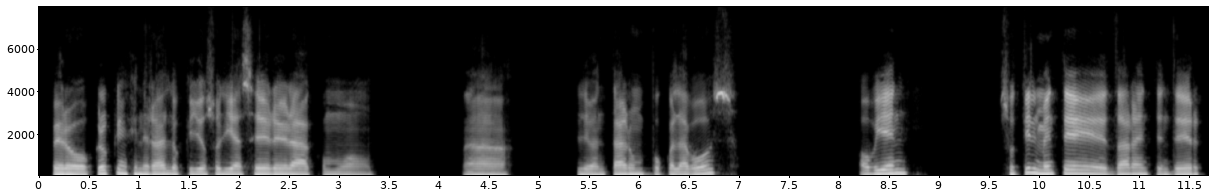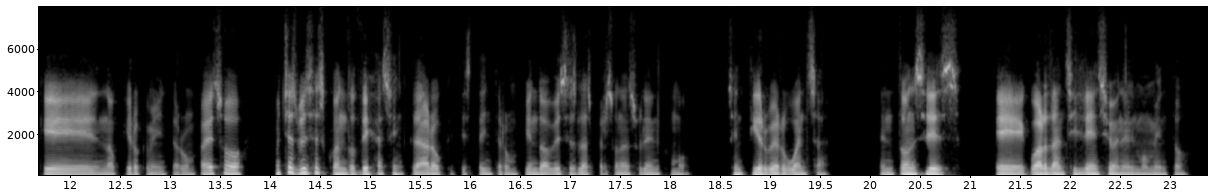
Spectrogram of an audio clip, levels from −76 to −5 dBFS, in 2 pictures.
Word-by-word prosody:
pero 135 -2 +4
creo 165 +1 +2
que 195 - -3
en 175 - +3
general 135 0 +3
lo 140 -1 -1
que 140 -1 -3
yo 135 0 +2
solía 135 -1 +1
hacer 140 +2 +2
era 135 -2 +3
como, 125 -1 -6 0.9
ah, 125 -2 -2 0.6
levantar 130 +2 +1
un 140 0 +1
poco 140 -1 -4
la 130 0 +1
voz 180 +7 +1 1.2
o 160 - -2
bien, 185 +3 +4 0.9
sutilmente 175 -2 +4
dar 150 +2 +2
a 150 - +3
entender 145 +1 0
que 130 -2 +1
no 125 +1 -6
quiero 135 -1 -6
que 130 - -12
me 125 - -5
interrumpa. 130 +3 -7
Eso 165 0 -1 0.3
muchas 195 +2 +1
veces 205 +2 +1
cuando 140 -4 -1
dejas 145 +4 -2
en 130 - -2
claro 130 +2 -2
que 140 0 -23
te 130 - -18
está 130 0 -10
interrumpiendo, 130 +1 -4
a 130 - -2
veces 135 0 -3
las 125 -1 -3
personas 130 +1 -6
suelen 130 0 -5
como 130 +2 -11 0.3
sentir 140 0 +1
vergüenza. 130 +1 -2 0.5
Entonces, 135 0 +2 0.3
eh, 125 -1 +3
guardan 135 -1 +3
silencio 130 0 +1
en 125 - 0
el 120 0 -1
momento. 125 +1 -5
135 Hz, 145 wpm, -23 LUFS, 130-145 Hz, 1.2 s, pero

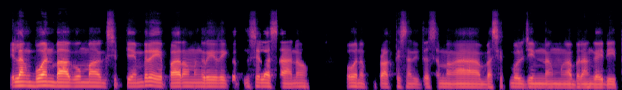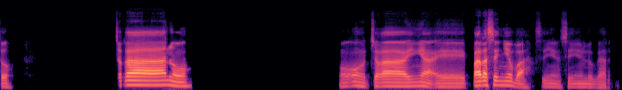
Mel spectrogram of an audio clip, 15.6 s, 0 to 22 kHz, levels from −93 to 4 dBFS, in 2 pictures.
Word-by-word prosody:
ilang 135 0 +1
buwan 140 0 +2
bago 125 -1 +3
mag-Setyembre, 125 +2 -4
eh, 120 - -5
parang 120 +1 -1
nangre-recruit 115 -1 -6
na 115 - -17
sila 120 +1 -4
sa 105 -2 -4
ano, 110 -2 -10 0.4
oo, 120 - -4
nagpa-practice 105 0 -9
na 100 - -10
dito 95 +2 -12
sa 110 - -14
mga 100 -2 -4
basketball 105 +2 -7
gym 105 0 -7
ng 100 0 -8
mga 95 - -5
barangay 95 -1 -5
dito. 95 +1 -8 1.3
'Tsaka, 160 0 +8
ano 135 -6 0 1.9
Oo, 125 +2 -5
'tsaka 125 +2 +2
'yon 130 +2 -5
nga. 125 -2 +1
Eh, 110 0 -5
para 145 +2 +8
sa 160 +1 +3
inyo 150 -1 -2
ba, 95 -3 -2
sa - - -22
inyo 105 -3 -12
sa 105 - -14
inyong 105 0 -11
lugar? 90 -3 -12
115 Hz, 150 wpm, -23 LUFS, 105-125 Hz, 1.9 s, Tsaka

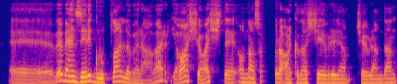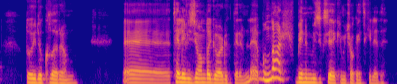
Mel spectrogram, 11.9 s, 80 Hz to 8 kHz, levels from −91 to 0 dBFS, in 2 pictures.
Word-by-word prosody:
eee, 115 - -6
ve - - +4
benzeri 180 -1 +6
gruplarla 150 0 +1
beraber 115 -1 -5
yavaş 145 +8 0
yavaş - - 0
işte 135 -1 -2
ondan 150 0 -1
sonra 175 -2 -3
arkadaş 135 +1 -2
çevrerem 135 -1 0
çevremden 135 +1 -3 0.4
duyduklarım, 130 -3 +1 0.7
eee, 130 -3 -2
televizyonda 140 -2 +4
gördüklerimle 120 - -1
bunlar 260 +2 +3
benim 145 -1 +3
müzik 135 -1 0
zevkimi 125 -2 +1
çok 115 - -4
etkiledi. 115 +1 -10
135 Hz, 115 wpm, -22 LUFS, 120-145 Hz, 0.7 s, benzeri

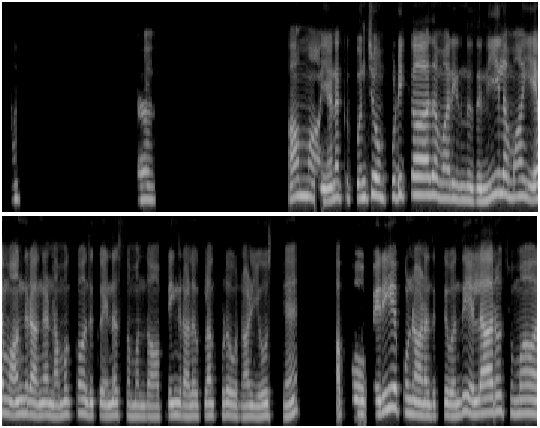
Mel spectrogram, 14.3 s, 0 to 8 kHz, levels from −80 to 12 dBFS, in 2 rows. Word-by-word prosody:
ம். 205 0 -9 1.6
ஆ. 195 -1 -2 1.8
ஆமா! 240 -1 +1 0.2
எனக்கு 220 +3 0
கொஞ்சம் 225 +2 +2
பிடிக்காத 255 +1 +3
மாரி 210 -1 0
இருந்தது. 185 -2 0
"நீலமா 250 -1 +1 0.2
ஏன் 200 -1 +1
வாங்குறாங்க 175 -2 +2
நமக்கும் 180 +5 -3
அதுக்கும் 170 -1 -2
என்ன 170 +1 +1
சம்மந்தம்" 155 -1 -4
அப்பிடிங்கிற 170 +2 -1
அளவுக்குலாம் 165 +2 -3
கூட 170 +1 -2
ஒரு 155 - -6
நாள் 155 0 -1
யோசிச்தேன். 165 +2 -2 0.6
அப்போ 200 - -5 0.2
பெரிய 230 +9 +4
பொண்ணு 200 -3 +1
ஆனதுக்கு 165 +1 -1
வந்து 170 +7 0
எல்லாரும் 210 +4 +4
சும்மா 195 +1 -1
190 Hz, 120 wpm, -21 LUFS, 170-220 Hz, 1.8 s, பெரிய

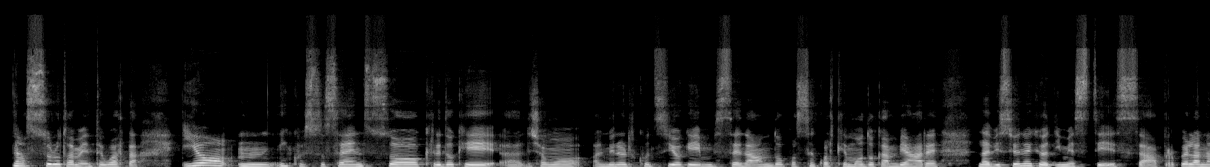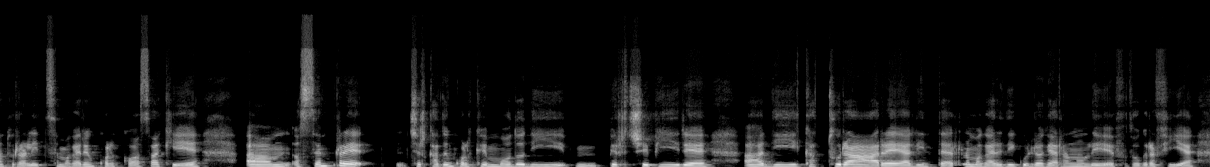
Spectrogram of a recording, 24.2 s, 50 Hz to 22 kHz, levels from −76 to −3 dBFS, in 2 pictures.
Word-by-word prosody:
Assolutamente. 230 -7 +2
Guarda 215 0 -1 0.4
io, 310 +4 +3
mhmm, 225 -2 +1
in 240 -1 -1
questo 225 -3 -8
senso 225 +2 +1
credo 220 -2 0
che, 205 -3 +3
ehm, 100 0 -7
diciamo 200 - -4
almeno 200 +2 -2
il 220 0 -3
consiglio 215 -2 -2
che 210 -1 +2
mi 200 +1 -4
stai 200 +1 -2
dando 215 +5 -1
possa 220 0 -7
in 225 - -5
qualche 210 0 -5
modo 200 +1 -2
cambiare, 190 -1 0 0.4
la 210 -2 +3
visione 205 +8 +1
che 235 -5 +2
ho - - +5
di 195 0 -4
me 195 -1 +1
stessa, 195 -1 -2
proprio 250 - -2
la 230 - +5
naturalezza, 205 -2 -2
magari 190 +1 -1
è - - +1
un 205 - -6
qualcosa 195 +2 -3
che, 200 -2 0 0.4
ehm, 200 -1 +3
ho - - -3
sempre, 245 - +3 0.2
mhmm, - - -13
cercato 205 -2 -3
in 205 - 0
qualche 205 +1 -2
modo 200 +3 +2
di, 205 -1 -2
mhmm, 100 -2 -4
percepire, 200 -2 +2 0.3
uhm, 200 0 +3
di 205 +2 -1
catturare, 210 -3 +4
all'interno 190 +3 0
magari 195 -1 0
di 200 0 -1
quello 195 0 0
che 190 - +1
erano 190 +1 -2
le 185 -1 0
fotografie. 195 - -3
205 Hz, 150 wpm, -23 LUFS, 195-220 Hz, 0.4 s, ho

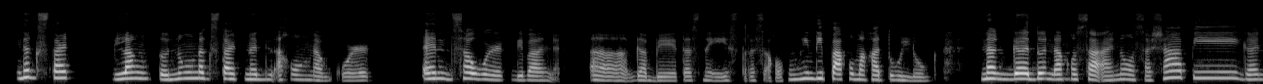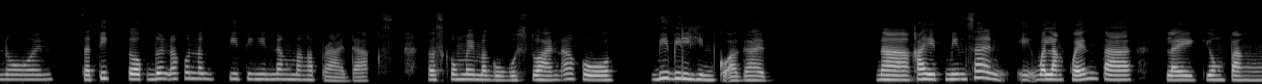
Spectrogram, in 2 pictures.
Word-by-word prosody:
Nag-start 300 0 +3 0.4
lang 275 +2 +4
'to, 225 - +4
no'ng 275 +5 0
nag-start 255 -2 +2
na 235 - +2
din 225 0 -7
akong 220 0 -6
nag-work, 180 -1 -6 0.5
and 265 -2 +2
sa 275 0 +2
work, 225 -5 +1
'di 200 -1 -5
ba 195 -1 -1 0.5
ah, 185 -5 -3
gabi 180 -2 -6
tas 185 0 -8
na-i-istress 185 0 -11
ako, 155 - -9
kung 230 +1 -4
hindi 275 0 +2
pa 240 - +6
ako 250 - -4
makatulog 205 -6 -3 0.5
nag 255 -2 +5
ah, 255 -1 +9
do'n 260 0 +4
ako 235 +1 0
sa 220 -4 +2
ano 220 +3 -3
sa 195 -2 -8
Shopee 295 -2 0
gano'n, 230 0 -4 0.3
sa 220 - +3
TikTok 245 -2 0
do'n 255 +2 0
ako 260 +2 -5
nagtitingin 250 -2 -5
ng 235 -1 -3
mga 220 -2 -4
products 175 0 -8 0.3
'tas 220 0 -1
kung 235 -1 -3
may 230 -1 +2
magugustuhan 205 0 -2
ako, 210 -4 +1 0.4
bibilhin 250 -4 +2
ko - - -2
agad, 190 0 -2 1.1
na 215 -1 +5
kahit 240 0 +5
minsan 245 +2 +1 0.2
eh, 220 - -5
walang 225 -1 +5
kwenta 225 -1 +3 0.4
like 205 -1 +1
'yong 210 -1 0
pang 200 -1 0
225 Hz, 140 wpm, -24 LUFS, 205-250 Hz, 1.1 s, ah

